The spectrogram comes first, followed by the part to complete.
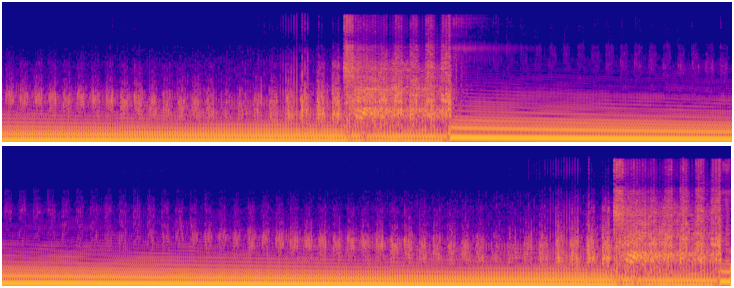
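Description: Competition DJ track played loud through a DJ sound box: a deep, buzzing synth bass whose pitch slides slowly downward. About two and a half seconds in, a short noisy sweep breaks it off, then the falling bass starts again.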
